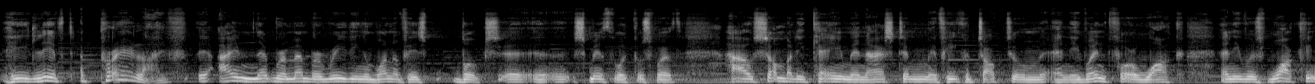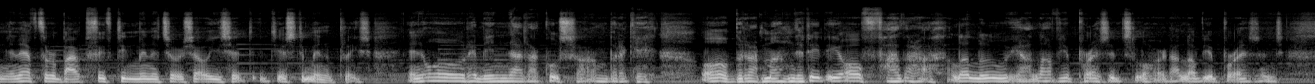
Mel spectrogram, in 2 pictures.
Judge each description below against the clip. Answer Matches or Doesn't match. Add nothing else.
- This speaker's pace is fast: Doesn't match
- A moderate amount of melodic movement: Matches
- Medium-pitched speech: Doesn't match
